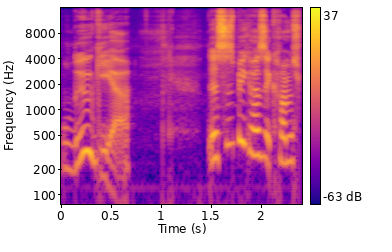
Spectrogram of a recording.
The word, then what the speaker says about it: Lugia: Now, you might be thinking it's pronounced Lugia, but actually it's pronounced Lugia.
